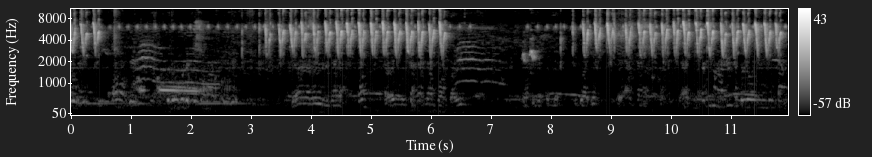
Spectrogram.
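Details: Young bar-winged prinia singing actively: bursts of fast, sharp, high chipping notes in long runs, with a pause mid-clip and a short descending series of lower whistles, over a steady high tone and soft low background sounds.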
